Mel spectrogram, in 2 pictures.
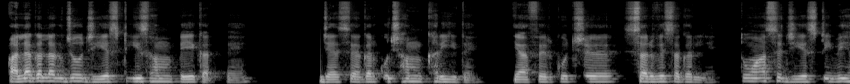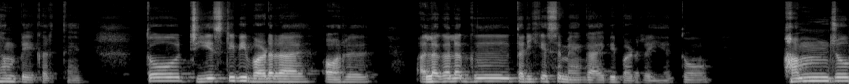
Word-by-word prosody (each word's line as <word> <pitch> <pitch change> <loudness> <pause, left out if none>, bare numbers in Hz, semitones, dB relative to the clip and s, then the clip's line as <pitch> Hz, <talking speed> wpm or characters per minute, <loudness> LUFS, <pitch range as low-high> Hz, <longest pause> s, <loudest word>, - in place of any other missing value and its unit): अलग-अलग 155 +2 +3
जो 150 0 0
जीएसटीज़ 130 +2 +1
हम 135 -1 -3
पे 120 +1 +3
करते 105 - -7
हैं, 105 +6 -15 0.7
जैसे 115 +1 -1
अगर 125 +2 -2
कुछ 140 0 +1
हम 135 -1 -3
खरीदें 120 -5 -4 0.4
या 115 -1 +2
फिर 120 -2 -2
कुछ 130 -1 -1 0.4
सर्विस 130 0 +3
अगर 120 -2 -4
लें, 105 0 -11 0.2
तो 150 - -4
वहाँ 145 +1 +1
से 160 - -2
जीएसटी 130 +1 -1
भी 140 +2 0
हम 140 -1 -2
पे 110 - -3
करते 100 +1 -13
हैं। 100 +3 -17 0.6
तो 165 +1 +1
जीएसटी 145 +4 +3
भी 170 +1 +5
बढ़ 130 0 +6
रहा 130 -1 +4
है 125 0 -4 0.2
और 115 0 0 0.7
अलग-अलग 140 +3 +3 0.5
तरीके 125 +1 -2
से 130 +1 +1
महँगाई 105 -2 -4
भी 115 - -3
बढ़ 95 +2 -7
रही 90 -4 -12
है, 95 +1 -15
तो 105 -1 -11 0.8
हम 165 +4 +5
जो 165 0 +3
130 Hz, 160 wpm, -23 LUFS, 115-140 Hz, 0.8 s, बढ़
